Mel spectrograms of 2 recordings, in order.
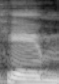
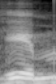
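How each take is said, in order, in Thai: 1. คำนี้ไม่ได้ออกเสียงจัตวา 2. คำนี้ออกเสียงจัตวา (1) "ไม่ใช่" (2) "มันเสียงจัตวานะครับ"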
